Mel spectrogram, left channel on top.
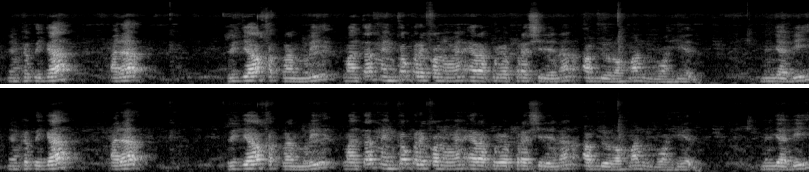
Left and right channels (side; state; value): both; normal; correlation 0.48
